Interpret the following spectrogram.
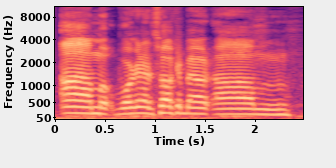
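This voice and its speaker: A man's voice: on the high side, steady tone, measured pace, a bit bright, clean tone. A young man co-hosting a casual podcast, teasing and laughing often as he talks with a friend. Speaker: podcast co-host. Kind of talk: casual chat. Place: home, on a call.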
